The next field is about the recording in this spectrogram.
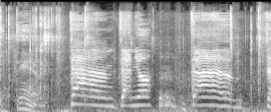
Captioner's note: voiceover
